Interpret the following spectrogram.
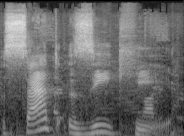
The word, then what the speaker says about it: tzatziki: Oh, it's apparently pronounced Satziki. Interesting. I don't know why they pronounce it like that. I've always heard it pronounced this way.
